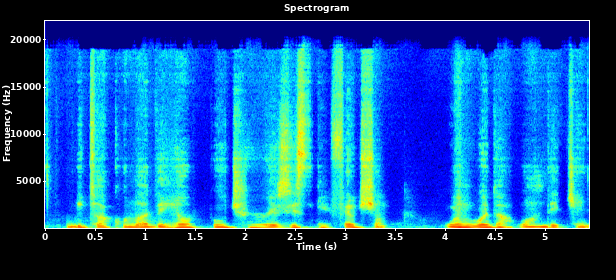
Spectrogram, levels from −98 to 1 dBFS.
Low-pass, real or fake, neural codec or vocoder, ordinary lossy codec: 19.8 kHz; fake; codec, 44.1 kHz, 2.6 kbps, DAC; none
